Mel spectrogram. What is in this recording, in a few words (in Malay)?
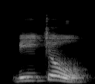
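"bicu", Malay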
